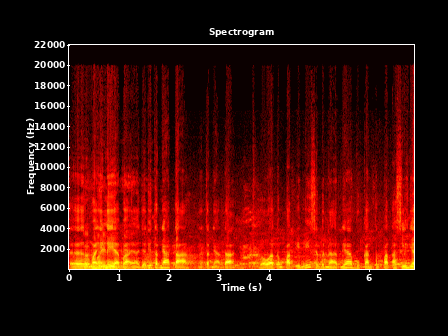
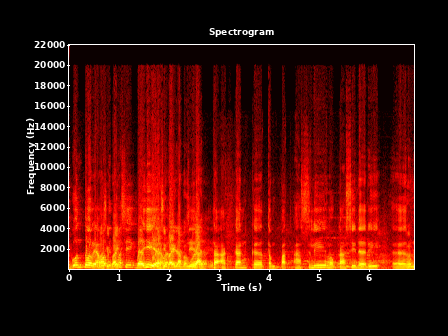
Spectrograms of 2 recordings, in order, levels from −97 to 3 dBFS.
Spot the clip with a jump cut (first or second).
second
